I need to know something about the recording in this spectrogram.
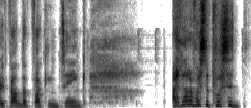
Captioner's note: inhale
